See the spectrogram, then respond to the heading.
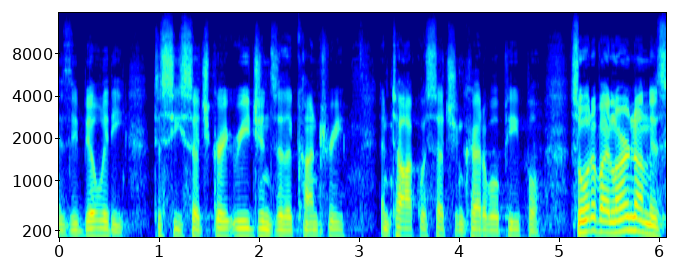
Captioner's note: speaking French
